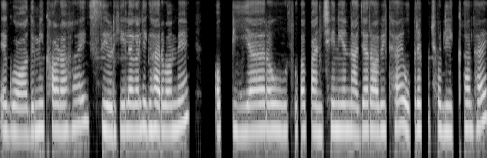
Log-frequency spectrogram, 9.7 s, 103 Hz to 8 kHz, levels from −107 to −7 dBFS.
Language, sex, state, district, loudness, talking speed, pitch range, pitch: Magahi, female, Bihar, Gaya, -27 LUFS, 135 wpm, 220-235 Hz, 225 Hz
